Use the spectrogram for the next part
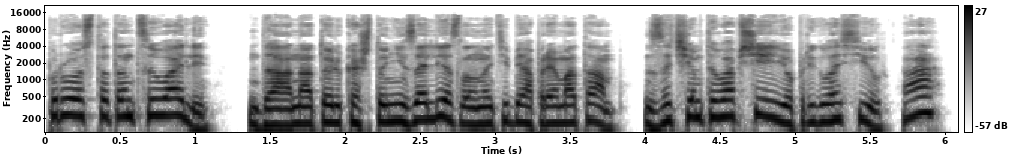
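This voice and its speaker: A fiery, jealous young grand duchess, voiced by a male narrator in a raised, strained pitch. She scolds and mocks in a sharp tongue. The sound is dry and close. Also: fairly quick, no room sound, natural voice. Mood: scolding.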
